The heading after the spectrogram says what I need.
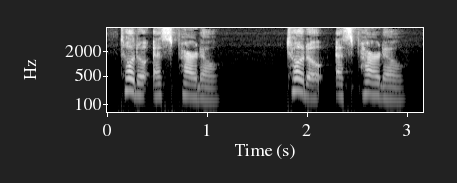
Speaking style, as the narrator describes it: he repeated in a monotone, over and over again

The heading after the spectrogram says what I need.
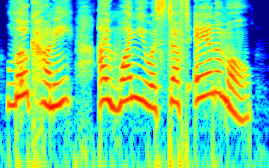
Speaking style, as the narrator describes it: Linda let out a phony little girl squeal and exclaimed

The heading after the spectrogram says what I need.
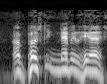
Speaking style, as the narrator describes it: she shouted

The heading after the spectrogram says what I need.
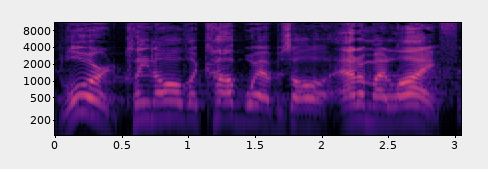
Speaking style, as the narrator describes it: the other guy yelled

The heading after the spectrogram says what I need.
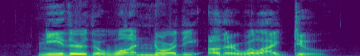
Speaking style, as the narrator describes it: snarled the bishop

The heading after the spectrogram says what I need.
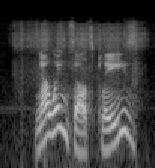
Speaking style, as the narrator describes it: answered the phonograph in a surly tone

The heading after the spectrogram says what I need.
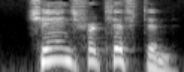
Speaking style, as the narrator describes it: I heard them shouting

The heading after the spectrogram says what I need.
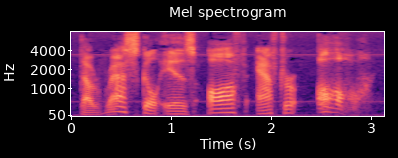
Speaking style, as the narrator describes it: he exclaimed

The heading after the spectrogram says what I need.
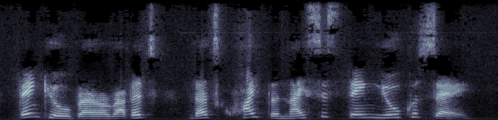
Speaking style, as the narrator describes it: Buzzard grinned and slowly winked one eye at Unc' Billy Possum as he replied

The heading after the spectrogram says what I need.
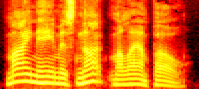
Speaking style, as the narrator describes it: answered Pinocchio

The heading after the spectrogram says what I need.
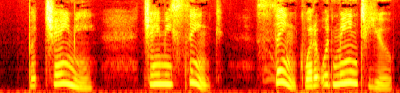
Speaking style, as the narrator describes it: quavered Mrs

